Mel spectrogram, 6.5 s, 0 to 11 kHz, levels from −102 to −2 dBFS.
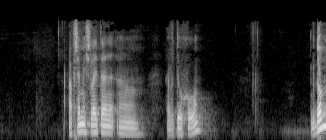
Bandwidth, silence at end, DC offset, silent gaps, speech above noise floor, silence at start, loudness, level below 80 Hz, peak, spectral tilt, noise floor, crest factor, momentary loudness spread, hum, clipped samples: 7.4 kHz; 0 s; under 0.1%; none; 58 dB; 1.4 s; -25 LUFS; -62 dBFS; -4 dBFS; -6 dB/octave; -81 dBFS; 24 dB; 15 LU; none; under 0.1%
